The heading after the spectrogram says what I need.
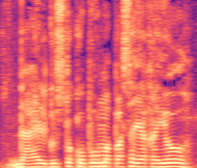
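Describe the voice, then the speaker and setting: A humble, earnest schoolboy acted by a man speaks in a lightly high voice with polite, plaintive feeling. It is radio drama with clear background noise. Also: flat delivery, normal speed, a bit bright, close to an everyday voice. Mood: respectful, wistful. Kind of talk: Filipino radio drama acting.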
